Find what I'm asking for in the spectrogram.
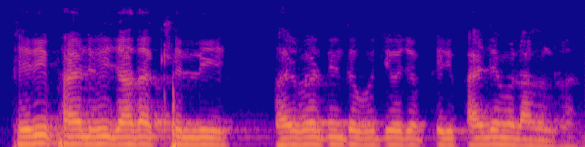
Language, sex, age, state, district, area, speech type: Maithili, male, 18-30, Bihar, Samastipur, rural, spontaneous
